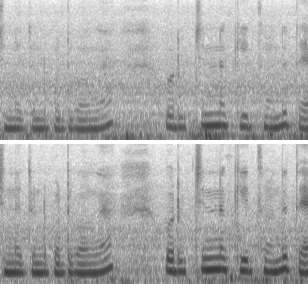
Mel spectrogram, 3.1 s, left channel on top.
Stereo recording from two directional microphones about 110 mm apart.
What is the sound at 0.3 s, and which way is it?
Speech, 45° right (ahead or behind).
